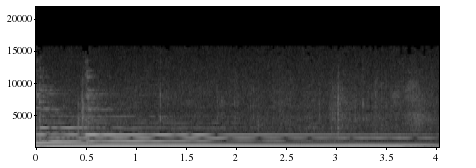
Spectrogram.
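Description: Handbell choir ringing a held chord: bells struck at the start and again about half a second in, several pitches ringing on steadily, then cut off just before the end.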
